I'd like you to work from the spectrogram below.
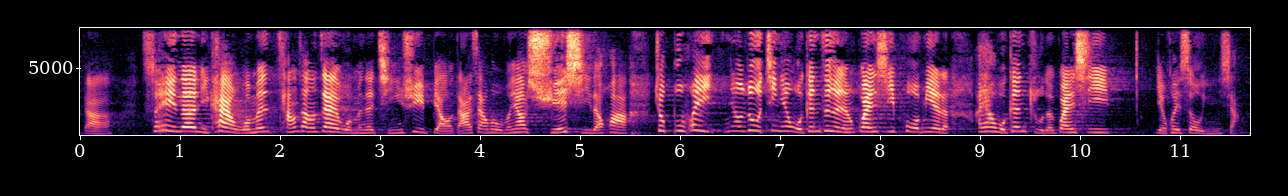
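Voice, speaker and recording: A woman giving a lively church teaching, acting out quoted lines with humor. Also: high-pitched, brisk. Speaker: church speaker. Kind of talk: sermon teaching to a congregation. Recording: long reverb of a large hall.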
